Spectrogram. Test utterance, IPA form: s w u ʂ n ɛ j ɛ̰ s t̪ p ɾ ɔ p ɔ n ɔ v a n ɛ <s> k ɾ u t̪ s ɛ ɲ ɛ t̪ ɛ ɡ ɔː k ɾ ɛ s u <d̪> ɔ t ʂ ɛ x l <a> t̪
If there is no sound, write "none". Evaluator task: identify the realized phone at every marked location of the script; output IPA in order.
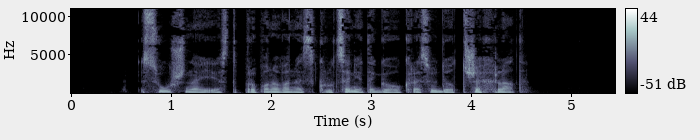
s, d̪, a

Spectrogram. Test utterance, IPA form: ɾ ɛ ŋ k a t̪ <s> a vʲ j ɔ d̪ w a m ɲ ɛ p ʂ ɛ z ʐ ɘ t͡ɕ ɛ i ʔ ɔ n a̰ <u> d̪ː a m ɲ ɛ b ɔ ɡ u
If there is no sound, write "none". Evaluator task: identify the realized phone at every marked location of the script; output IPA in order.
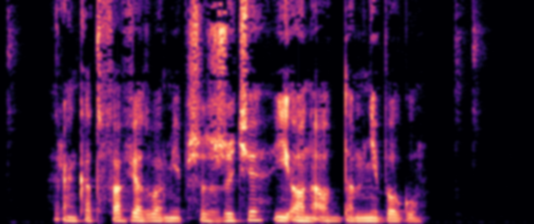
f, ɔ

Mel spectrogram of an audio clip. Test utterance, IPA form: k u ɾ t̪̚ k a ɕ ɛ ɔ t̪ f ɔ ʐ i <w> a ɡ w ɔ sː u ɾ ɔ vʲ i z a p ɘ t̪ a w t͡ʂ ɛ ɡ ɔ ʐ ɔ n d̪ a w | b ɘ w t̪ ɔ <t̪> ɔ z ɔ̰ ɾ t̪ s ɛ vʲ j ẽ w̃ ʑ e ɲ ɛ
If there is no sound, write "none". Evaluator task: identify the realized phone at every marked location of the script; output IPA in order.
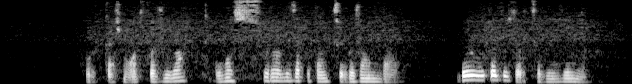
w, d̪

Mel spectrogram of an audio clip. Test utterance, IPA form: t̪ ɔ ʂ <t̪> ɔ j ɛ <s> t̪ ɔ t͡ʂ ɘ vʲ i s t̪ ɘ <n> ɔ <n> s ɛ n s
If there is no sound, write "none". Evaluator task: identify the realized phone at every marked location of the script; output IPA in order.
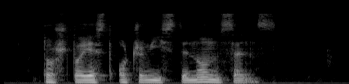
t̪, s, n, n

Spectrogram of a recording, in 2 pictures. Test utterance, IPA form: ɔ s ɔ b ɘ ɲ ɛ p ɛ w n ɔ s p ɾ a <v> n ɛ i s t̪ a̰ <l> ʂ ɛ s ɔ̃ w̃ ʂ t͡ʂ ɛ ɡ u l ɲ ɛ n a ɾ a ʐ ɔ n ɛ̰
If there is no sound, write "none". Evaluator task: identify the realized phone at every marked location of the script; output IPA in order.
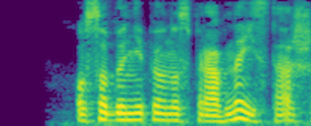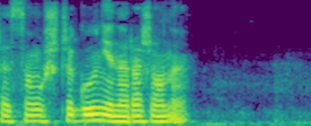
v, ɾ

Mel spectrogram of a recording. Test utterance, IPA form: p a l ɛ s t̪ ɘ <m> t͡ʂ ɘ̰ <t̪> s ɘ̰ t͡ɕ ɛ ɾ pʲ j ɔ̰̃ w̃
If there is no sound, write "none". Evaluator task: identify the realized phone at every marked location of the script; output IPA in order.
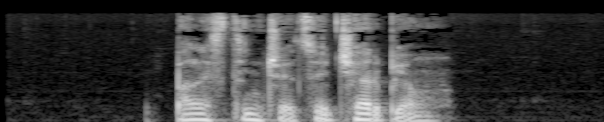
ɲ, t̪

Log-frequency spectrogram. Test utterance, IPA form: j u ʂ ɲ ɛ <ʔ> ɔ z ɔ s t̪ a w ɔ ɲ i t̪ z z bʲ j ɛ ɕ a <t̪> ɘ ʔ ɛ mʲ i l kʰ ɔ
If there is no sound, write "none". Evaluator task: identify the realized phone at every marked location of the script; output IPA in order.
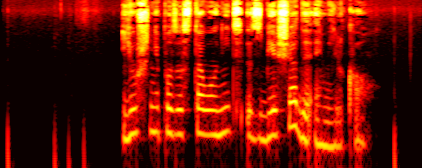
p, d̪

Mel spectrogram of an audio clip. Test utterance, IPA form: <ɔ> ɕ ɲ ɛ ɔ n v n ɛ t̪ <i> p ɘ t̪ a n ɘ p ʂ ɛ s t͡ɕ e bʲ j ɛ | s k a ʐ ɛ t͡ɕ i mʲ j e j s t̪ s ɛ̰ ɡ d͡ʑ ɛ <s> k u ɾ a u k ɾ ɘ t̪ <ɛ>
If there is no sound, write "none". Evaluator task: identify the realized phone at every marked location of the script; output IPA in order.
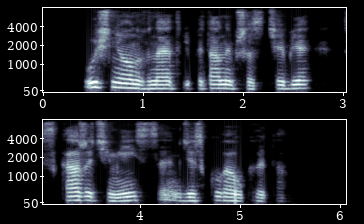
u, i, s, a

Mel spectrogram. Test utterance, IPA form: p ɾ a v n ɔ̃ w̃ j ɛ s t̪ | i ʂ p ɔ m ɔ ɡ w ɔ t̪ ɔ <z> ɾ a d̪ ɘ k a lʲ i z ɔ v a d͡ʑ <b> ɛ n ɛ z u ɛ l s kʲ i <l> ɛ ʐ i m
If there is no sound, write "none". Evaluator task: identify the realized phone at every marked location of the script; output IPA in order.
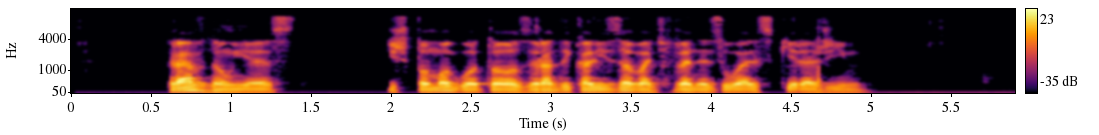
z, v, ɾ

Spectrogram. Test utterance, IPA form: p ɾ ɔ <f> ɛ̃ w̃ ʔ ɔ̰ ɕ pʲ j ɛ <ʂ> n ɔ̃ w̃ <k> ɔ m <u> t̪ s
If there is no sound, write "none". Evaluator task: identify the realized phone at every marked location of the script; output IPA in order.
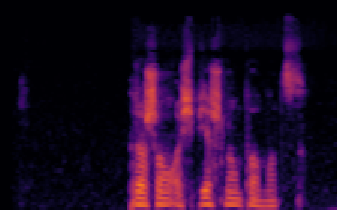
ʂ, ʂ, p, ɔ

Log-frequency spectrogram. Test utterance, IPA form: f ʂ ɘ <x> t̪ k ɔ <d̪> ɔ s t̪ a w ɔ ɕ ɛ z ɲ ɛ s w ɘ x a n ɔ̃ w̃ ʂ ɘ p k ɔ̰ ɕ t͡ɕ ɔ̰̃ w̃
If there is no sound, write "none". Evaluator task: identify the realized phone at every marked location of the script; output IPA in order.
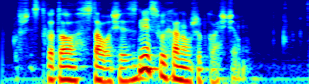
s, t̪

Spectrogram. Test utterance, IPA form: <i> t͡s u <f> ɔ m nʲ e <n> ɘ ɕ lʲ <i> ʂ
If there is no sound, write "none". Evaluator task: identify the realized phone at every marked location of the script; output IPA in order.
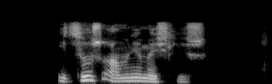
i, ʂ, m, i

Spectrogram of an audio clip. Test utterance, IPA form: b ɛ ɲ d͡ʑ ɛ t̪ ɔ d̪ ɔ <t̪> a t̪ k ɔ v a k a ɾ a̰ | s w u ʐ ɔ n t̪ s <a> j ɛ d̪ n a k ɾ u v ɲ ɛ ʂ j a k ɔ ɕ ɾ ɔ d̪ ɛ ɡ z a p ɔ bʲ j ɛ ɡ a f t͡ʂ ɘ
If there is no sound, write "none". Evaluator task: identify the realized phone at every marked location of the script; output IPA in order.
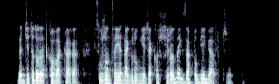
d̪, a

